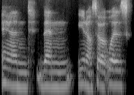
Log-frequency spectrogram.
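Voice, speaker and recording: An American woman in her seventies reminiscing in an oral history interview, halting and reflective as she recalls. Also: deep voice, little pitch movement, warm tone. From Minnesota, United States. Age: 70s.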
